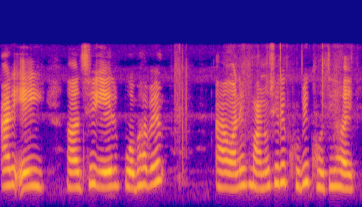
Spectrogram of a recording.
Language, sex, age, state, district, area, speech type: Bengali, female, 18-30, West Bengal, Uttar Dinajpur, urban, spontaneous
